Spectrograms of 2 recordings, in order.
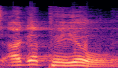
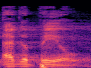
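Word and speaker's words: ἀγαπάω: And for that word love in the Greek tongue it means agapeo. இங்கிலீஷ்ல AGAPAO, அதுதான் அதோடைய உச்சரிப்பு. AGAPAO, agapeo.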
